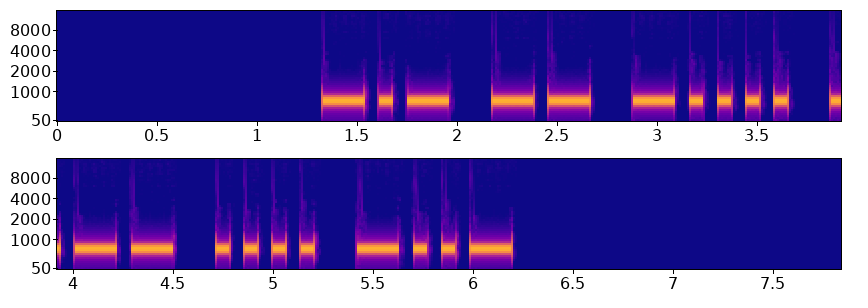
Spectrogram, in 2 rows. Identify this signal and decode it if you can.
Morse code, heard as a keyed tone, about 17 wpm, 700 Hz. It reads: KM6WHX
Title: USA Call Signs - 6 Characters - Repeated 3x - 17wpm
